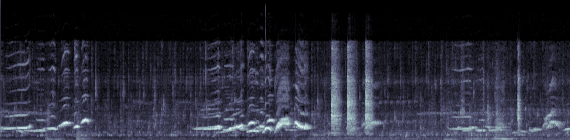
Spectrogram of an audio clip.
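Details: Chicks of white-rumped shama during ringing give quick bursts of twisting whistled chirps, with loud handling clicks and rustling between the calling.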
